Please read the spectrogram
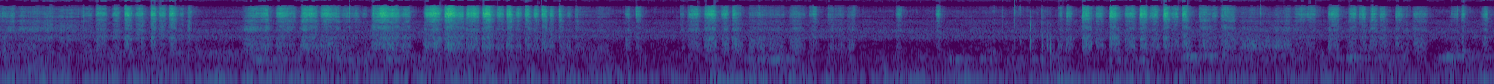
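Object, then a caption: Marker tip on paper coloring page. An art marker tip is stroked back and forth over a flat paper coloring book page. The result is a quiet, bright, scratchy rubbing, like writing, in uneven bursts of short strokes.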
